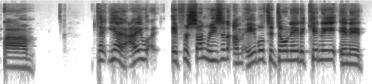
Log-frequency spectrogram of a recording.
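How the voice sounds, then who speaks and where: Man in his forties, podcast host, self-deprecating banter, high bright voice. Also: lively intonation, normal speed, dry recording, clean studio sound. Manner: self-deprecating, reads chat messages aloud. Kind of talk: casual chat. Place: home room, indoors. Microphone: studio mic with headphones, video call.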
